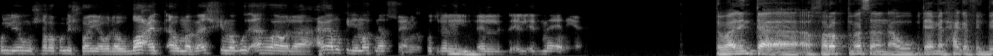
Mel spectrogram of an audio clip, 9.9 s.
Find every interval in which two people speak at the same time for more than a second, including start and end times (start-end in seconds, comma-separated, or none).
none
